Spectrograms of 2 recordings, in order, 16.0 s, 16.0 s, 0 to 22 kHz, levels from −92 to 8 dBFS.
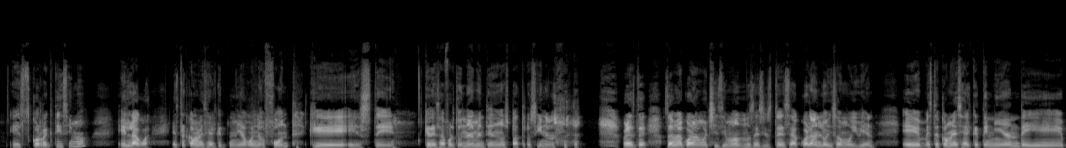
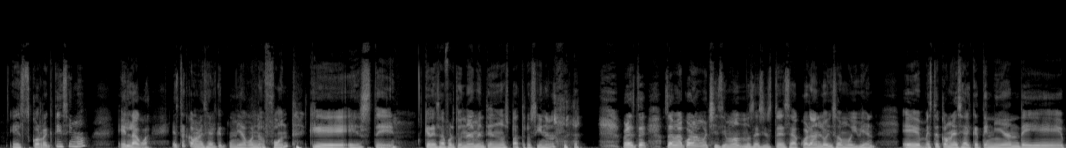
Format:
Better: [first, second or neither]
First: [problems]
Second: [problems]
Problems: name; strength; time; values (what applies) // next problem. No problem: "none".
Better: second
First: thin; very; fading below 750 Hz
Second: none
